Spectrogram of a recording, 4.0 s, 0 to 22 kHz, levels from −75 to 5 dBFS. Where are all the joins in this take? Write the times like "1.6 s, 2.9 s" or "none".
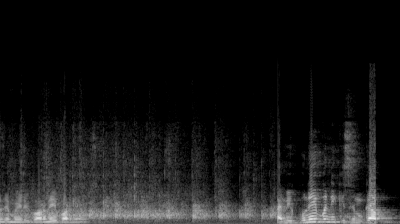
2.8 s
